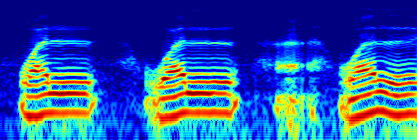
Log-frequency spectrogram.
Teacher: wa dimoncongkan dulu kemudian baru baca lam yang sukun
